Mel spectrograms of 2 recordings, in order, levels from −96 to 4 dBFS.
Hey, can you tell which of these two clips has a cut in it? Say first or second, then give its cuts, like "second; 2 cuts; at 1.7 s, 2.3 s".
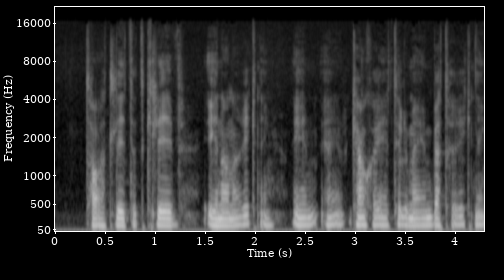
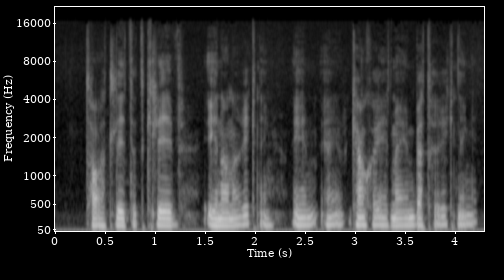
second; 1 cut; at 3.4 s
